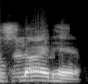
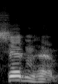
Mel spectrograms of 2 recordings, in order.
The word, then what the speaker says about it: Sydenham: going in the Snideham. It would have been the Snideham from Georgian Bay and Owen Sound. Yeah, that's Sydenham. That's going Sydenham. in there. That's pronounced Sydenham.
